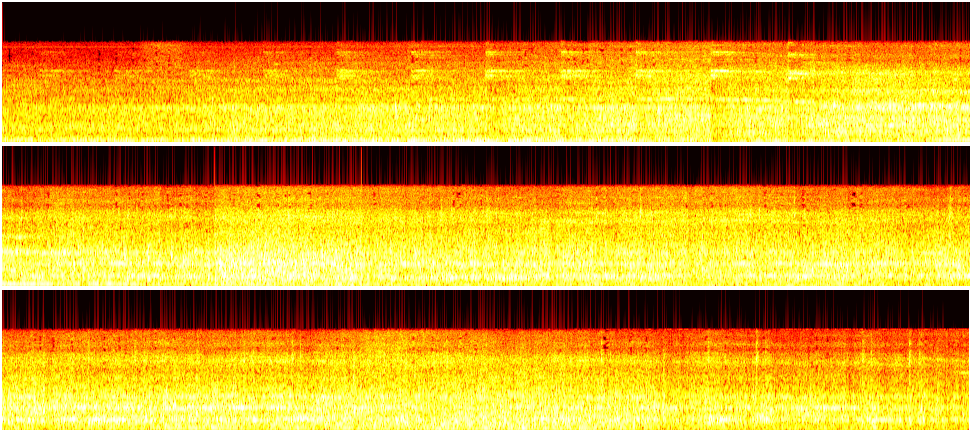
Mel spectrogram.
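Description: Union Pacific freight train passing at speed: the locomotive's bell rings about one and a half times a second and drops in pitch as the engine goes by, then a long line of autorack cars rolls past with a steady wheel rumble, clatter and a held squeal from the wheels.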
